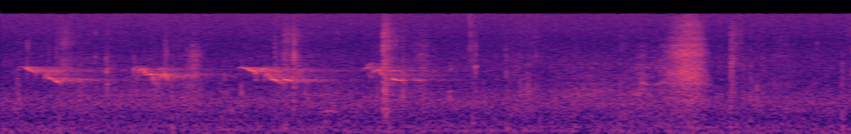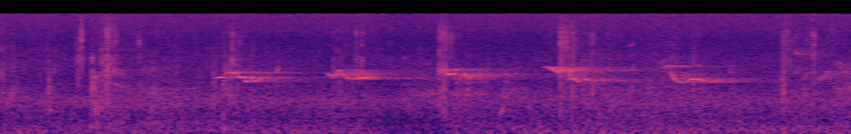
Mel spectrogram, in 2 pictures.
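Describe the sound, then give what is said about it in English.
A bird chirps in two short bursts of quick, repeated downward notes, clear, over a steady rumbling background of outdoor noise. No one speaks. “It's interesting, that bird chirp.”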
